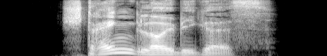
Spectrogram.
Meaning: strong/mixed nominative/accusative neuter singular of strenggläubig
- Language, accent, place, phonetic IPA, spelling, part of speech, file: German, Germany, Berlin, [ˈʃtʁɛŋˌɡlɔɪ̯bɪɡəs], strenggläubiges, adjective, De-strenggläubiges.ogg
